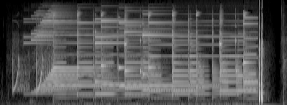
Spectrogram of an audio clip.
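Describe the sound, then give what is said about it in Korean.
A bright, melodic phone ringtone plays on its own while an AI assistant connects a call, a few seconds of chiming electronic notes in a steady rhythm before it cuts off, as if the call is being connected. “아, 우리 집안에서 지금 돈이 가장 많은 사람한테 얼른 연결 좀 해봐. 바로 연결합니다.”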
